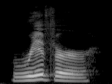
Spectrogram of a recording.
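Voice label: "river", English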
